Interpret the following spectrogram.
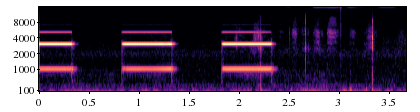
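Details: PC that won't boot gives three long, even high beeps about a second apart, then silence: a POST error beep code. Owner plans a new motherboard.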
